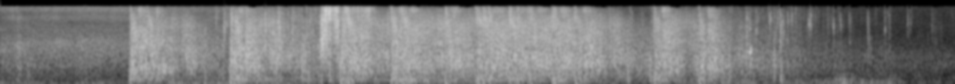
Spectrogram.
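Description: A string of firecrackers bangs and crackles rapidly outdoors.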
